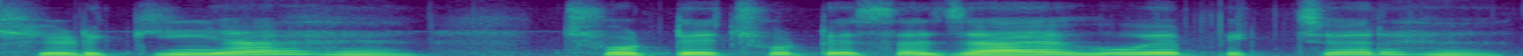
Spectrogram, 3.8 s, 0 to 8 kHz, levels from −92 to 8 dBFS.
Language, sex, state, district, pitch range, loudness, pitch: Hindi, female, Bihar, Patna, 225-245 Hz, -16 LUFS, 235 Hz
